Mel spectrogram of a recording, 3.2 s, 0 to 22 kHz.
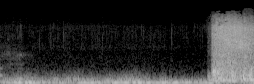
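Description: A low, continuous rumble of thunder from the 1982 film Poltergeist rolls throughout, then a sudden loud burst of noise crashes in near the end.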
